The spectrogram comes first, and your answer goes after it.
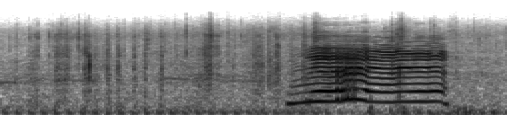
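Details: Goat bitten and paralysed by a Komodo dragon in a dry river at Komodo Village, in the jungle, being eaten alive; a single strained, wavering bleat lasting about one second, over a low steady hum and faint background noise.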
